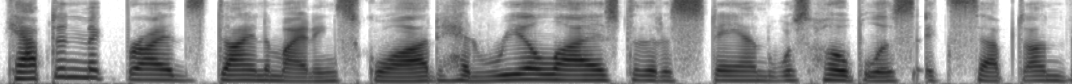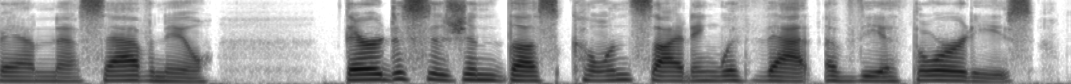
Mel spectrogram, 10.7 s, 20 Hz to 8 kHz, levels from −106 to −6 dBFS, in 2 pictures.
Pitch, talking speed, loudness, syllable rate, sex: 165 Hz, 140 wpm, -22 LUFS, 4.7 syllables/s, female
